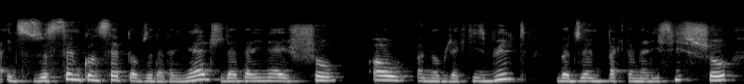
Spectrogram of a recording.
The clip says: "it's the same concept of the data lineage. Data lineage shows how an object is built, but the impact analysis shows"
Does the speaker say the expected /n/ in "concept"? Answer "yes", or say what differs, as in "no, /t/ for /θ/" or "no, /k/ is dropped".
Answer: yes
